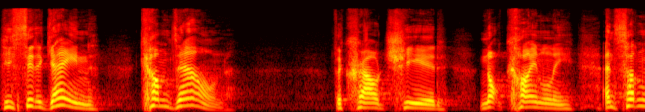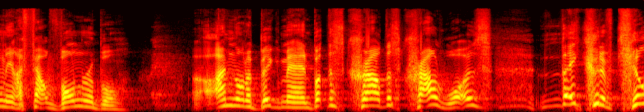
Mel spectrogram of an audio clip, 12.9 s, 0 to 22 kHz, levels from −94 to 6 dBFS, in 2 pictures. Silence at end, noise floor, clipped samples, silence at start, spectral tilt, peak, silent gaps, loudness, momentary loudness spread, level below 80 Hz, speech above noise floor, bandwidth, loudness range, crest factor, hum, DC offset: 0 s; -67 dBFS; under 0.1%; 0 s; -3 dB/octave; -4 dBFS; none; -22 LUFS; 13 LU; -72 dBFS; 45 dB; 16 kHz; 4 LU; 20 dB; none; under 0.1%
